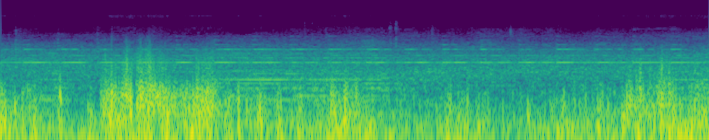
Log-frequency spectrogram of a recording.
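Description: Railroad crossing warning bell ringing steadily while the gate arms lower, over a heavy low rumble. A train horn sounds faintly for about a second near the middle.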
